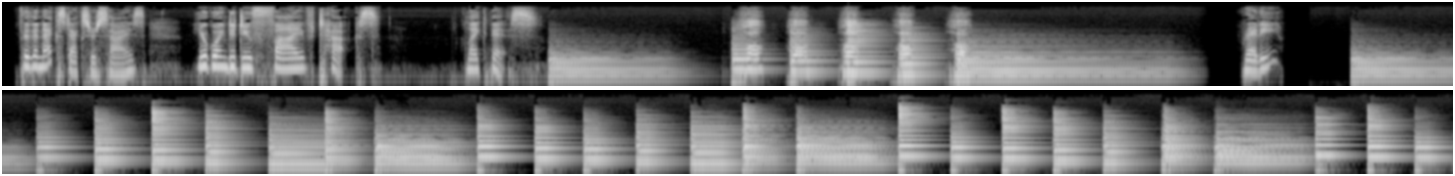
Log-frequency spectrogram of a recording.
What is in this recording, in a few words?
Tuck male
